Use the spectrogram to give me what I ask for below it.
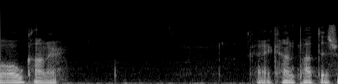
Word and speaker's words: O'Connor: think Brenda Moore is forgetting to pronounce his surname properly it is not Connor it's Joe O'Connor okay I can't pop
